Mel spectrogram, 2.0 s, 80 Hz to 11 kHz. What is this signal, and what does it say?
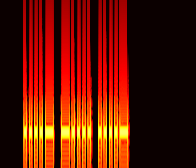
Morse code, heard as a keyed tone, about 44 wpm, 700 Hz. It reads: 464
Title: Numbers - 3-Digit 45wpm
